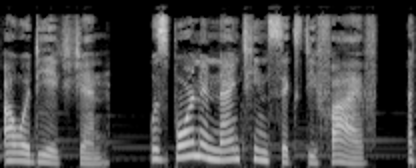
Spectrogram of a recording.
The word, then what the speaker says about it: Awadagin: Awadagin, pronounced Awadagin, was born in 1965, a child of curious, watchful eyes.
